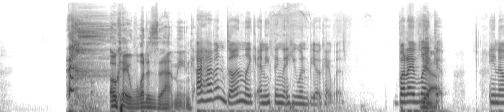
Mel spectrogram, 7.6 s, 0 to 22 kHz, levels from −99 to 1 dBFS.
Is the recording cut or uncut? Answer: cut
